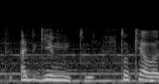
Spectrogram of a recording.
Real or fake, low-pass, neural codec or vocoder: real; 5.4 kHz; none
